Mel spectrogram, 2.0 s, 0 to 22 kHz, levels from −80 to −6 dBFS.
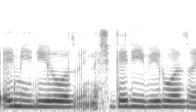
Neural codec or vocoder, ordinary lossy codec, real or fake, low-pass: none; none; real; none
